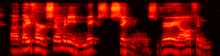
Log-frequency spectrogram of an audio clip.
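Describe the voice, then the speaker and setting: Somewhat breathy and fairly high-pitched, a man talks with a Southern US accent at a moderate pace and ordinary pitch variation. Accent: Southern twang. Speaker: family physician. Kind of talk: interview.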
